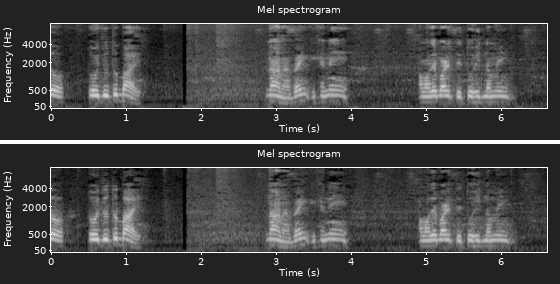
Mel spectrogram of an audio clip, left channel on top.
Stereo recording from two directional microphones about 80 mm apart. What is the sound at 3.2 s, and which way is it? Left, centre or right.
A man's voice, centre.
